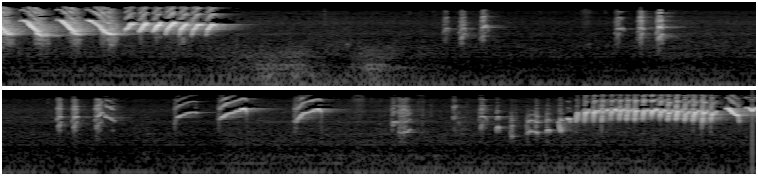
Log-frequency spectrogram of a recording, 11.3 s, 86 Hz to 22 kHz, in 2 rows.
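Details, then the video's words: Three-month-old male canary sings rapid rolling trills, broken by scattered sharp chirps and quick upslurred notes, with a low steady hum underneath. "Kanarya Sesi 3 Aylık Erkek Canary"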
